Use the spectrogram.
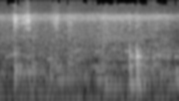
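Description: Pumpkin palya being stirred in a pan over a low flame, a steady soft sizzle with a few scraping and clinking strokes of a spoon against the pan, close by and with no talk.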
